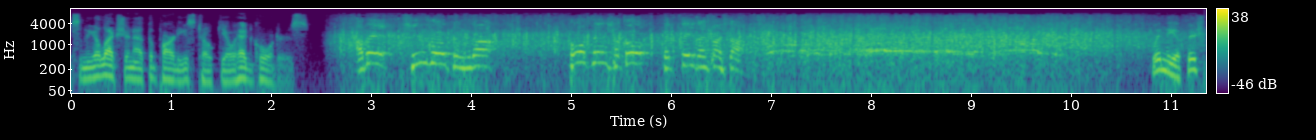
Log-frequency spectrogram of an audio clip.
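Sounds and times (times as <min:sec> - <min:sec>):
speech: 0:00.0 - 0:07.4, 0:10.8 - 0:11.3
LDP lawmakers in an auditorium at the party's Tokyo headquarters clapping: 0:02.6 - 0:11.3.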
